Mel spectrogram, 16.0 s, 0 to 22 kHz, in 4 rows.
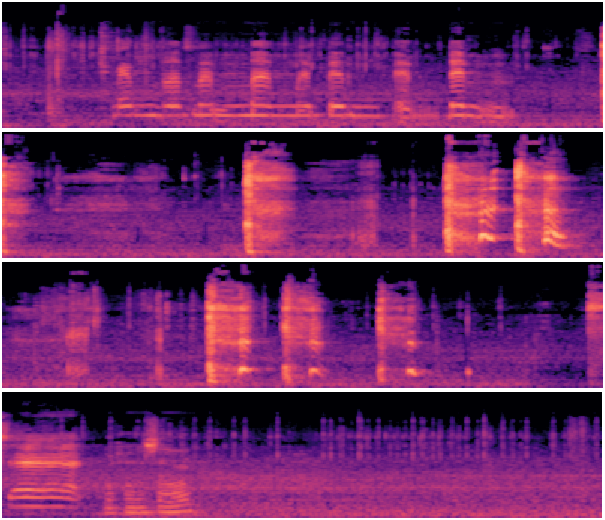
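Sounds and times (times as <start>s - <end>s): person coughing: 4.0s - 4.2s, 5.6s - 6.0s, 6.9s - 7.8s, 9.4s - 10.9s.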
